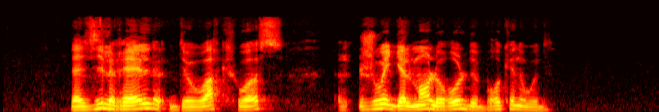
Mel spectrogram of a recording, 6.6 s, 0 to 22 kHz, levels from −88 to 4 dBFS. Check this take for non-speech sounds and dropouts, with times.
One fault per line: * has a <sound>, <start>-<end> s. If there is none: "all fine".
all fine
